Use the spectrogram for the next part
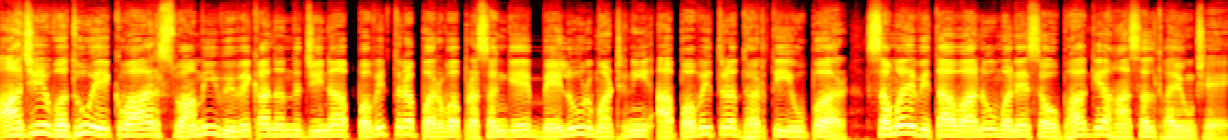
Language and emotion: Gujarati, neutral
